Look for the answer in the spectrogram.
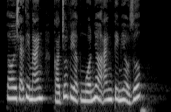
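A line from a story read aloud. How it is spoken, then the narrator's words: Raised voice. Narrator (Vietnamese): Nana cao giọng nói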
